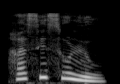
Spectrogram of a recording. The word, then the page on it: ಹಸಿಸುಳ್ಳು: kannada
